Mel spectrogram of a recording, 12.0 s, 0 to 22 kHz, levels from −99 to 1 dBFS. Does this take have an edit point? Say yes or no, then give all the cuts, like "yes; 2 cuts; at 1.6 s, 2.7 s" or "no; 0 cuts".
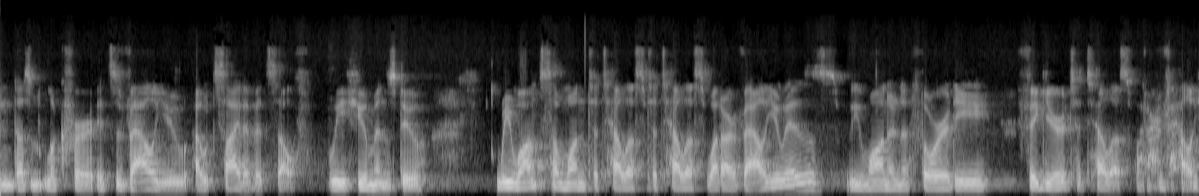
yes; 3 cuts; at 3.3 s, 6.5 s, 10.1 s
